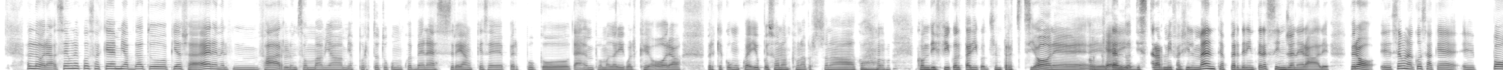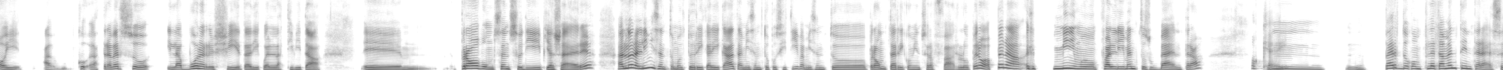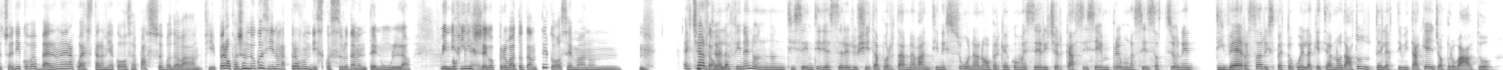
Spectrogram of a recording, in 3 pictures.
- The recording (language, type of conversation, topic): Italian, advice, Come posso smettere di misurare il mio valore solo in base ai risultati, soprattutto quando ricevo critiche?
- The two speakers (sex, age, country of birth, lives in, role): female, 30-34, Italy, Germany, user; female, 30-34, Italy, Italy, advisor
- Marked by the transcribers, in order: laughing while speaking: "co"; laughing while speaking: "il"; other background noise; chuckle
